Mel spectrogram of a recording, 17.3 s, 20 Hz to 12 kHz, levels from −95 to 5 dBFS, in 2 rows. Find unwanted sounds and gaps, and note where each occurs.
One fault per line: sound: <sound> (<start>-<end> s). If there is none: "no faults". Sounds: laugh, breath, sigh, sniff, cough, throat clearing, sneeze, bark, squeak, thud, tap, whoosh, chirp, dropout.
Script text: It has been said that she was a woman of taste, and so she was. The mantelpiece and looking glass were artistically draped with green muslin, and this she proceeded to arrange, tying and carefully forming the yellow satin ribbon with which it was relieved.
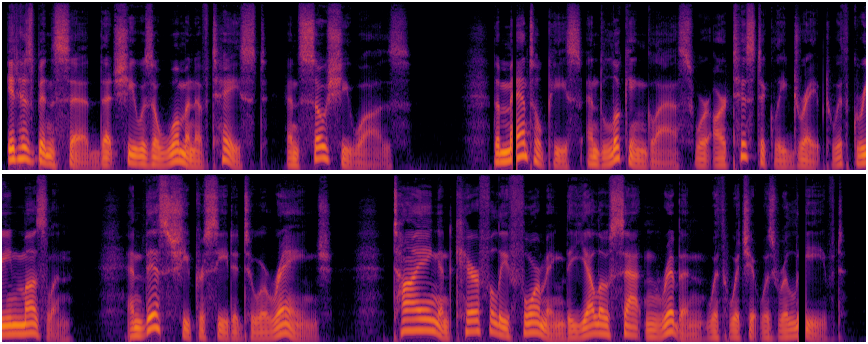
sound: dropout (5.1-5.1 s)
sound: dropout (16.6-16.7 s)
